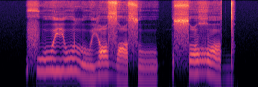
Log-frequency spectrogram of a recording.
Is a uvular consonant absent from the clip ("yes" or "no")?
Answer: no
